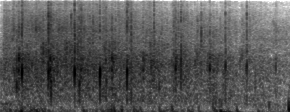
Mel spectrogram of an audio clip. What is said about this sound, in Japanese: 拍手で皆様お迎えください。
